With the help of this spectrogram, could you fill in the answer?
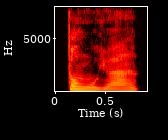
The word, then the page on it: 动物园: dòng wù yuán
